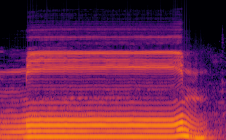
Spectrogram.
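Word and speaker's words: ميم: ঠিক আছে, তারপরে আছে মিম, মিম। এই যে মিম, বা মুখ স্বাভাবিক অবস্থায় বা উচ্চারিত হবে, আর মিমটা উচ্চারিত হবে এই যে ঠোঁটের যে শুকনো অংশ এখানে মি, মিম।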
